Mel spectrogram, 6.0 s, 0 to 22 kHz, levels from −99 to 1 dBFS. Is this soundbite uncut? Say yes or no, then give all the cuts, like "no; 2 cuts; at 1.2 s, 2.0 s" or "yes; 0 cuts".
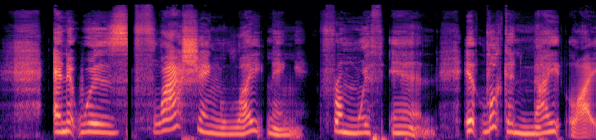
no; 1 cut; at 5.0 s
